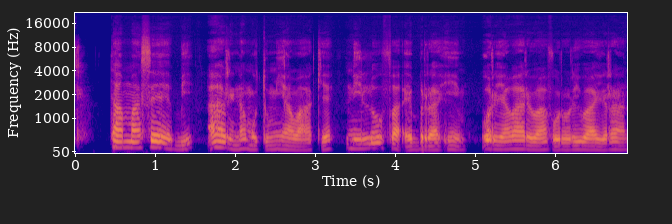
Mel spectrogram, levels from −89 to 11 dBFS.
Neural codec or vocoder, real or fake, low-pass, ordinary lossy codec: vocoder, 44.1 kHz, 128 mel bands every 512 samples, BigVGAN v2; fake; none; none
